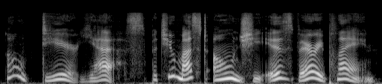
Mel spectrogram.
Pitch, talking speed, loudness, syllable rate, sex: 225 Hz, 170 wpm, -17 LUFS, 3.5 syllables/s, female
